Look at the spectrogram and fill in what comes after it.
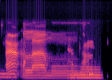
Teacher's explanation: Dibaca panjang boleh 6, boleh 4, boleh 2 harokat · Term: mat arif lis sukun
